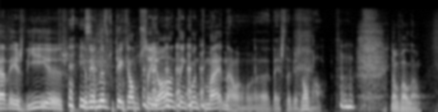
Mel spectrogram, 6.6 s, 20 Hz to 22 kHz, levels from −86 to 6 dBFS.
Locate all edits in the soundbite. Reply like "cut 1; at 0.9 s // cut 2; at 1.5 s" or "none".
none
